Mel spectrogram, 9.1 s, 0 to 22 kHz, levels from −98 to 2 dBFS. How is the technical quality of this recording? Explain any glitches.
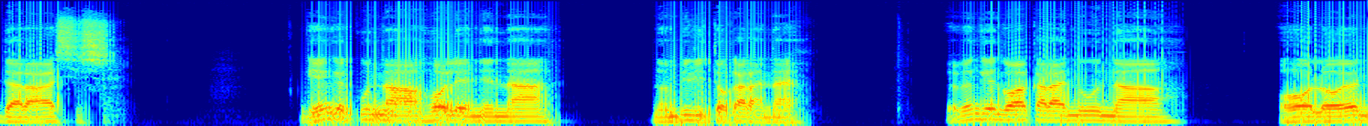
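The recording is marred by buffer tearing that runs the whole way through the speech. The program filling the playback ring buffer and the hardware reading it have drifted so they cross inside every period, leaving about a tenth of each buffer holding audio from roughly 50 ms earlier, with hard joins at both edges. That gives a robotic 43.1 Hz rattle, which fits a 1024-sample buffer, heard only while sound is present.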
